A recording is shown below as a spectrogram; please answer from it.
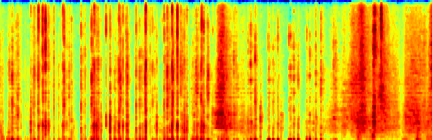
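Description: A large multicoloured inflatable PVC beach ball, hollow and air-filled, is held in both hands in front of the microphone and tapped and scratched with long acrylic nails. Rapid, irregular dull thumps with a deep, hollow boom and almost no ring fill most of the clip. Toward the end they give way to softer, brighter scratchy swishes.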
